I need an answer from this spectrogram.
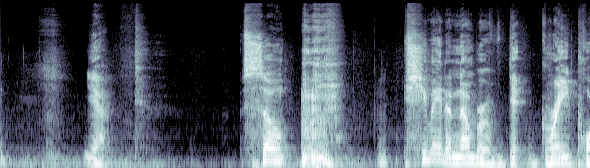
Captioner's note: cough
